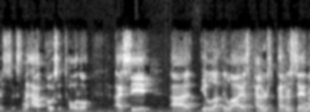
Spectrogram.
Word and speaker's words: Elias Pettersson: And when I see a 6.5 line or 6.5 posted total, I see Elias Pettersson, or Elias Pettersson as they've been calling him. That's how you pronounce it in Europe.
